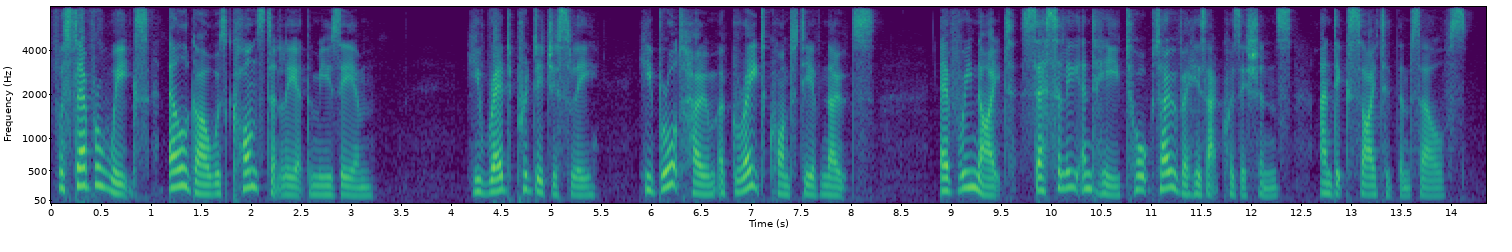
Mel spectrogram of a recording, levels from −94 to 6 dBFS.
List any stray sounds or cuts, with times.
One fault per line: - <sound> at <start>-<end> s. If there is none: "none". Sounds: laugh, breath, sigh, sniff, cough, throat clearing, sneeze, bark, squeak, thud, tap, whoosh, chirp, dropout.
none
